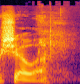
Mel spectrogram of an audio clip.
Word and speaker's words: Shoah: And did I pronounce that correctly, Zachor, Shoah? – You did great. You did fantastic.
